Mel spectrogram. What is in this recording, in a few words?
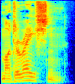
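"moderation", British English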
